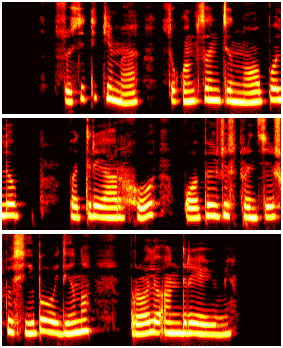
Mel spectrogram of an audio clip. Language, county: Lithuanian, Vilnius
